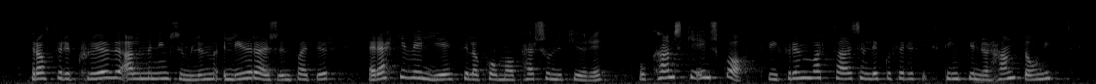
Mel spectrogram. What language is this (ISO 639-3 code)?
isl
